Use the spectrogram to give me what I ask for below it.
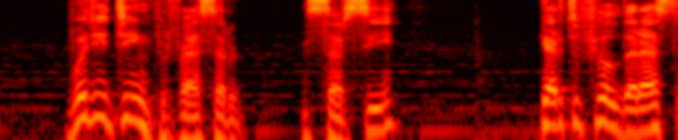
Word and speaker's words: Circe: S Kirki seems to be a completely different kind of witch from media. Cersei is the English pronunciation. Oh, is it? Oh, then I'm going to use that if that's the English pronunciation of it cuz it sounds so much better.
